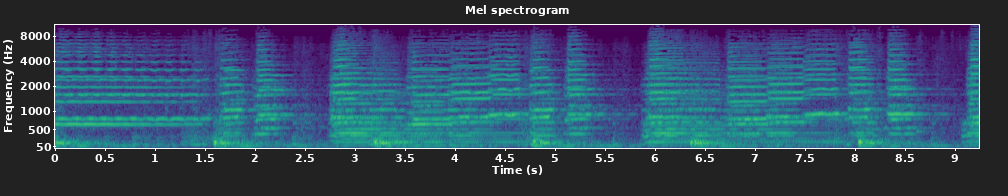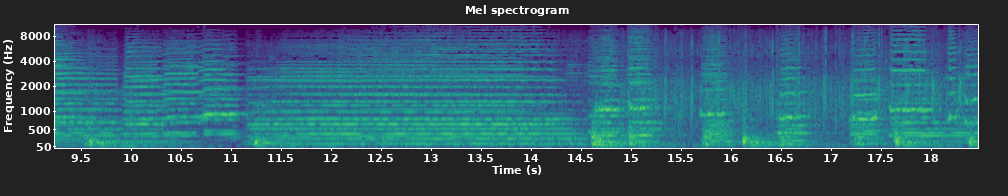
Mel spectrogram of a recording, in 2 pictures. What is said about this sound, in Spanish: Mientras sonaban estas cornetas que escuchas de la cofradía, recibidas por los aplausos de las cerca de 400 personas que se reunían paraguas en mano en la plaza del mercado y en la calle Portales.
